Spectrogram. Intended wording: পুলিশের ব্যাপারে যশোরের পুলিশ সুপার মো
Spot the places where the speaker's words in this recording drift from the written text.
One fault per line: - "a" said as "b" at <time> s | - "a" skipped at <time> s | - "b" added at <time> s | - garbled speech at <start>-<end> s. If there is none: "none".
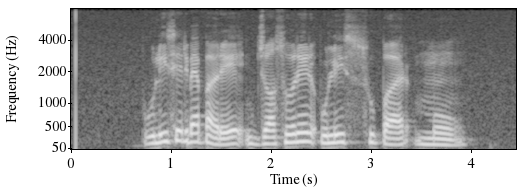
none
